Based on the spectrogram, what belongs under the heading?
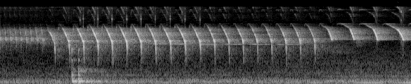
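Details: Canary song played as a lure to prompt young canaries to sing: a rapid run of bright, downward-swept whistled notes, about five per second, slowing into broader sweeps near the end.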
